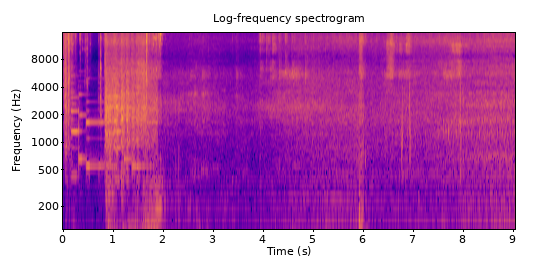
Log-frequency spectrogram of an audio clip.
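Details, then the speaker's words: 2012 Ford F-150 3.7 L V6 Ti-VCT, 2WD, idling with serpentine belt removed so no pulleys turn: after a door chime, soft even idle with no whine or chatter; much quieter, proving the noise came from the loose, sloppy water pump. "It's a whole lot quieter now, ain't it? What it should sound like."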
